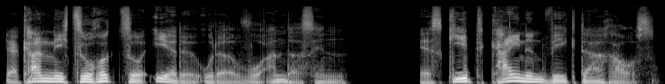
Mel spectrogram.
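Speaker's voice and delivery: ordinary delivery, nothing marked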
